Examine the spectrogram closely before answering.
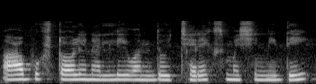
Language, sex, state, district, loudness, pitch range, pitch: Kannada, female, Karnataka, Bidar, -16 LUFS, 210-225 Hz, 220 Hz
